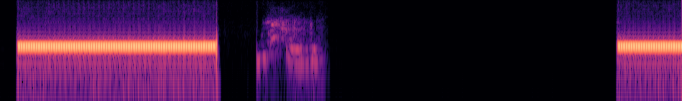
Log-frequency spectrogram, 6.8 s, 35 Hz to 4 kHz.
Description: Ringback tone (North America), 440 + 480 Hz.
